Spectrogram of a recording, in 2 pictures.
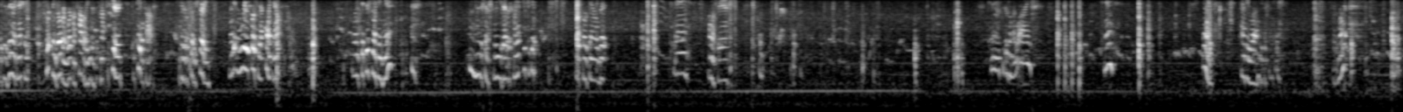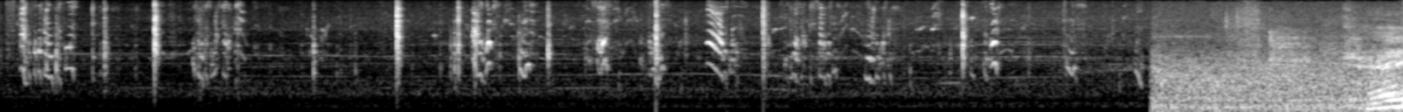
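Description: Near silence, with faint scattered clicks and thin squeaks from wooden boards being handled and fitted together.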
